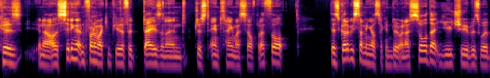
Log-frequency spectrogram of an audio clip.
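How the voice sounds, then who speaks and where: Someone with an Australian accent talks at a very fast pace on a very clean recording with a silent background. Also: man, dry, close sound with no echo. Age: 20s. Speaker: gaming content creator. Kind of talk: casual chat. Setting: live-streamed podcast.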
